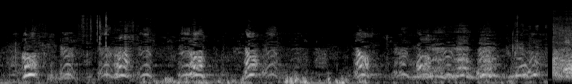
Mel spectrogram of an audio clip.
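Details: Flock-protecting Kangal dogs of nomadic shepherds bark in short, hoarse bursts every half second or so, somewhat irregular, against rustling noise and faint music.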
